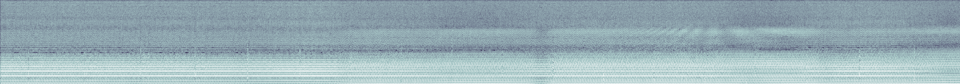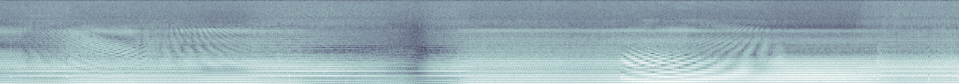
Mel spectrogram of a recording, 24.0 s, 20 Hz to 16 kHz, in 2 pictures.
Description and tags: Recordings made with my Zoom H2 and a Maplin Telephone Coil Pick-Up around 2008-2009. Some recorded at home and some at Stansted Airport.
buzz, pickup, coil, field-recording, magnetic, telephone, electro, bleep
